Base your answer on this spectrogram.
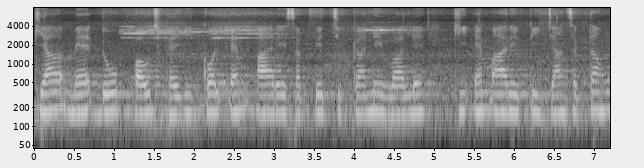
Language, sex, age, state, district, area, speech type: Hindi, male, 45-60, Rajasthan, Jodhpur, urban, read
